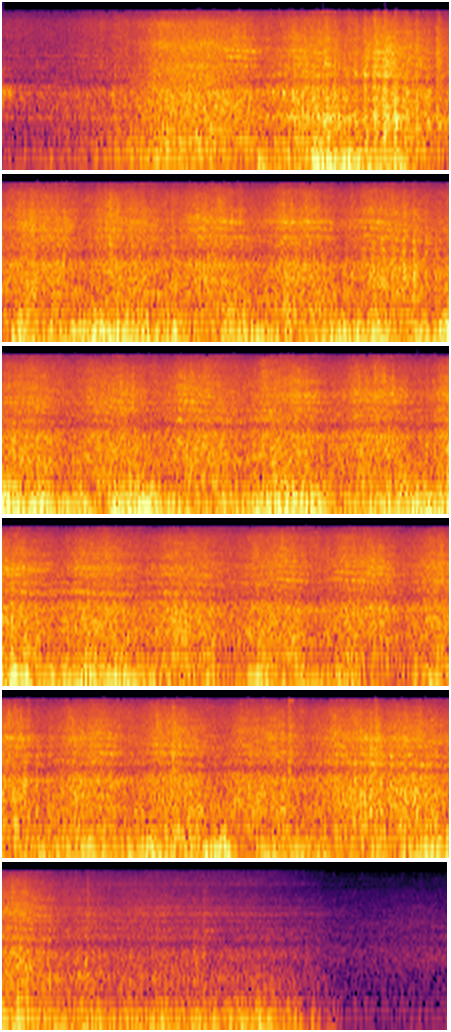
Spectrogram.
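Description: Freight train passing at speed behind a JR Freight electric locomotive: the locomotive's approach builds up, then a long string of container flat wagons runs by with a steady, rhythmic clickety-clack of wheels over the rail joints. The sound cuts off suddenly near the end.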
